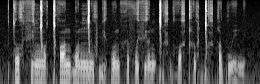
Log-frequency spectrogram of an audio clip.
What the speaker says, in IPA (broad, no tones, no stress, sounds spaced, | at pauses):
t o x fʲ ɔ ŋ͡ǀ ɔ ǀʰ ɒ n ɓ ɔ n ŋ͡ǀ e xʷ bʲ ə˞ ʔ o n h ə f o fʲ ɤ n ɡ͡ǀ ɑ x ɡʱ ɔ x qʰ ɑ xʷ ɡ͡ǀ ɒ x q ɔ kʷ e n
